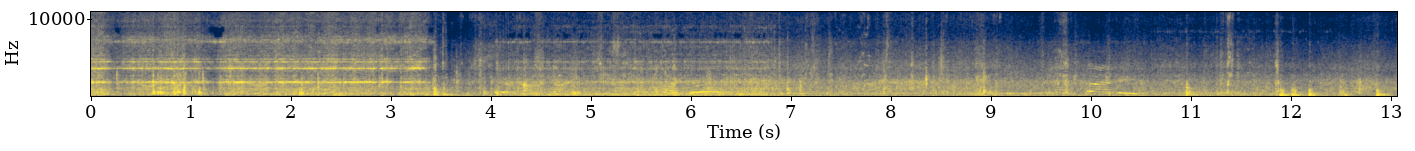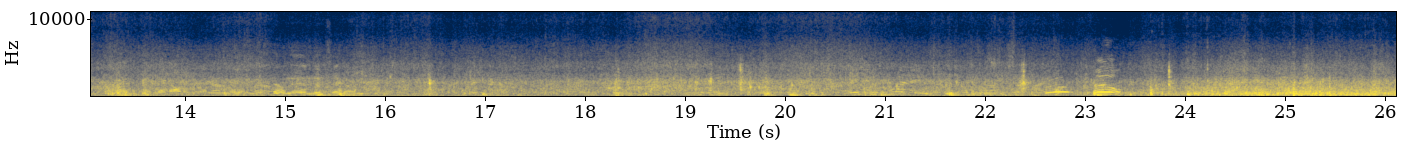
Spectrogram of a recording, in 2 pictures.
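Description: On-board sound of a GC32 foiling catamaran sailing: a steady rush of wind and water, with the crew calling out to one another now and then. A steady high tone sounds for the first three seconds or so.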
